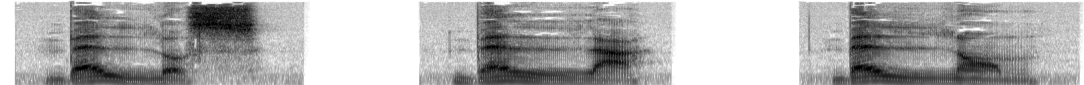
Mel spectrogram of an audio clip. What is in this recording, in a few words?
"bellus", Latin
